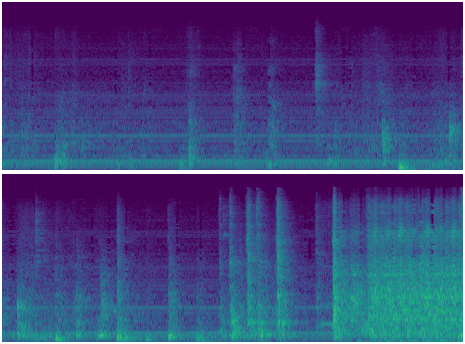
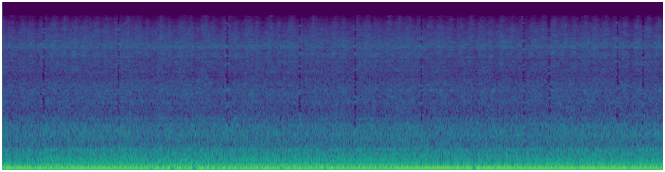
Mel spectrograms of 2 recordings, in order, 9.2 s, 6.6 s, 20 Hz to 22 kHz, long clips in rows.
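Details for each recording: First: Big-bore 2387cc engine in a 1967 VW Bug in cold weather (about 15°F), weak spark: long cranking with scattered pops before it catches roughly. It is hard to start; needs tuning, and plugs and ignition will be checked. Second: 1964 VW Beetle cold start at about 15°F in snow, steady low even throbbing idle with no knocks or rattles; normal healthy cold idle.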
